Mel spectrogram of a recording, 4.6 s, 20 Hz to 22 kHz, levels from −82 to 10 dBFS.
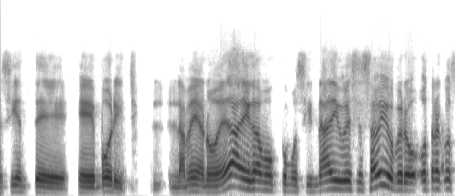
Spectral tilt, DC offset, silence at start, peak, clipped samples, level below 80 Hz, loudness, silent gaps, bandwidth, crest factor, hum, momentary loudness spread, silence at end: -5.5 dB/octave; under 0.1%; 0 s; -4 dBFS; under 0.1%; -66 dBFS; -14 LUFS; 0.73-0.78 s; 8.2 kHz; 12 dB; none; 9 LU; 0 s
